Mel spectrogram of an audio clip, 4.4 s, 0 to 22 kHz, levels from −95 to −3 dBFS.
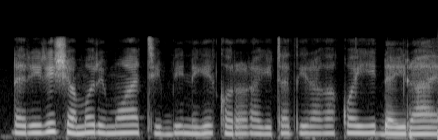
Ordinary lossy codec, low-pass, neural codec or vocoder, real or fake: AAC, 48 kbps; 7.2 kHz; none; real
